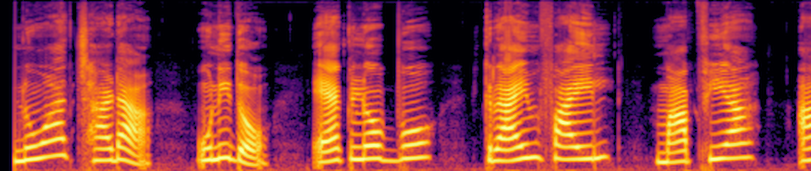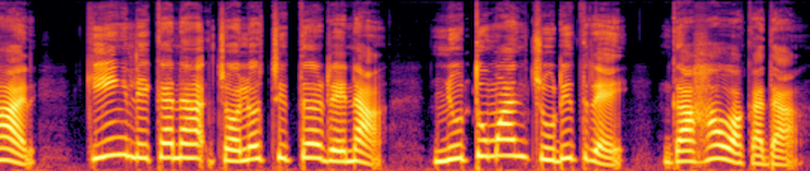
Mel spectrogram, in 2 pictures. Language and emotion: Santali, neutral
